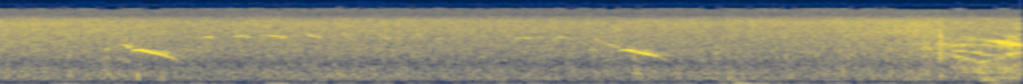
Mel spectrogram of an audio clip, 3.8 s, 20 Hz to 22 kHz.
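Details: Black-headed Oriole at sunrise on 4 July 2020 in Tswalu Kalahari Reserve, South Africa, in a tree behind a flowering aloe whose nectar it feeds on. It gives two short, liquid, downslurred whistles about two seconds apart with faint higher notes, over outdoor hiss.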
